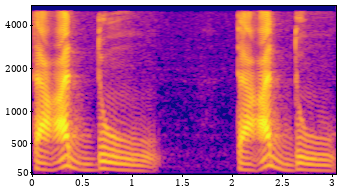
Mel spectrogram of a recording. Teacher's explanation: فلأن التاء والدال من مخرج واحد أدغمنا التاء في الدال فصار النطق بدال واحدة مشددة وحذفت التاء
